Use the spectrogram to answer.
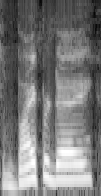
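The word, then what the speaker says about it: Viperidae: we're going to address viper day and elapidae are elapid die pronounced both ways and these these two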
